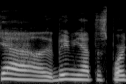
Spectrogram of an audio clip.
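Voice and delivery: ordinary talk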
